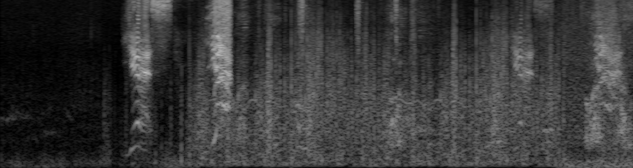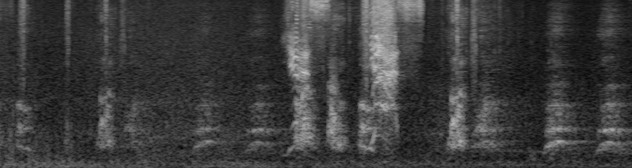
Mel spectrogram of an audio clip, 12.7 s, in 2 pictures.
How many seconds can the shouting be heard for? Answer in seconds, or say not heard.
4 s.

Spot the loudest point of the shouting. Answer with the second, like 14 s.
10 s.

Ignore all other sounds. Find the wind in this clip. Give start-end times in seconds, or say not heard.
0.0-12.6.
